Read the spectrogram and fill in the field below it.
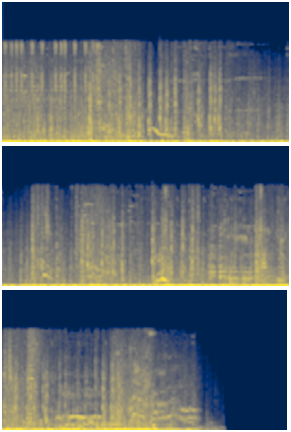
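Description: Gunfire and explosions boom rapidly in a game.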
